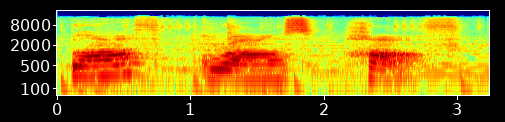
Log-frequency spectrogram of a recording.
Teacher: The letter A. In certain words like bath, past and grass, we pronounce the A as an R. Like you're an opera singer. Ah! Or you're at the dentist.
